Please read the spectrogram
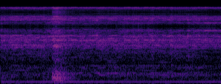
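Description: A brief soft knock about half a second in, over a steady low hum: something being handled inside an open mini fridge.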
